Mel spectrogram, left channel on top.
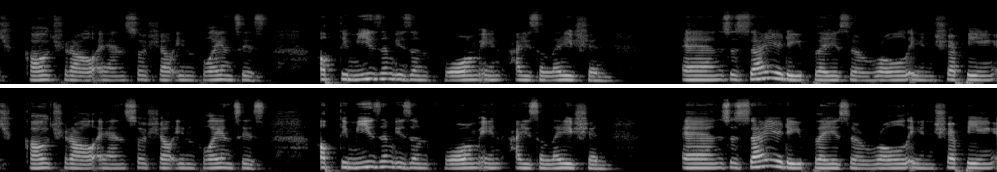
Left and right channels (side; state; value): both; normal; correlation 0.17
